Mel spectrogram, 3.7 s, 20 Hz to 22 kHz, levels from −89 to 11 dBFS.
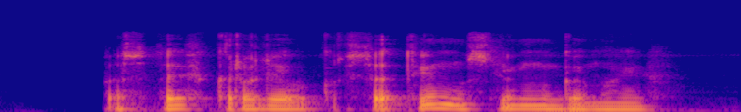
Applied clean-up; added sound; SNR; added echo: neural mask model DeepFilterNet 3.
